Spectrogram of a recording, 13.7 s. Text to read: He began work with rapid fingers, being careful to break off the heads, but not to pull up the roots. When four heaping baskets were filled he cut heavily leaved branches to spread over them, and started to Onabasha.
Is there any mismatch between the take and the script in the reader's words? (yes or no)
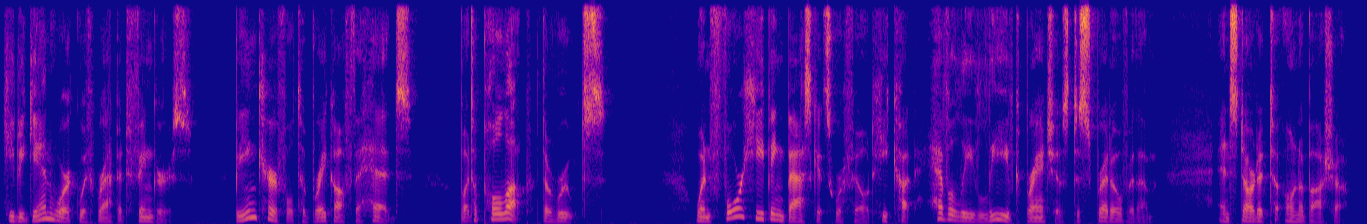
yes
